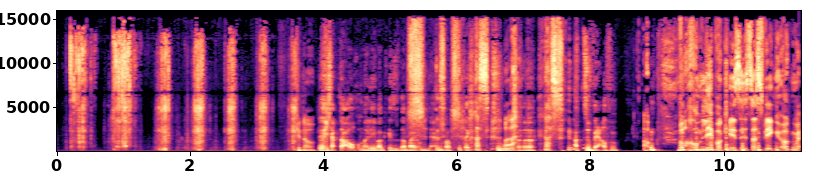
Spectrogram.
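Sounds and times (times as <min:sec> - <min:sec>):
loud crunching of snacks: 0:00.0 - 0:03.7
speech: 0:03.6 - 0:11.1
laughter: 0:05.4 - 0:08.3, 0:08.9 - 0:11.1.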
